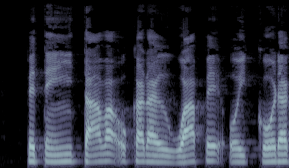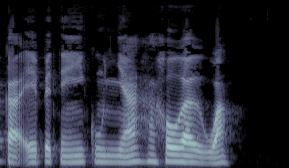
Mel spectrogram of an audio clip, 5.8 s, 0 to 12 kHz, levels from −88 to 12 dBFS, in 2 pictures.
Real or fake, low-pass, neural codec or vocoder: real; 10.8 kHz; none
